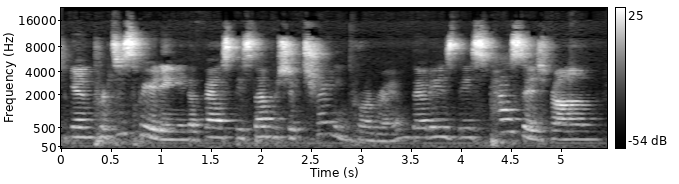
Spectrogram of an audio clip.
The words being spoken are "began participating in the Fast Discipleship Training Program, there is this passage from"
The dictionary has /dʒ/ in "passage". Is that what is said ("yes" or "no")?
no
